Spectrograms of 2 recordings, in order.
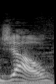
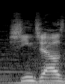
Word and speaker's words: Zhao: And yes, it's actually pronounced Zhao. Xin Zhao's name is pronounced Xin Zhao, not Xin Zhao.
